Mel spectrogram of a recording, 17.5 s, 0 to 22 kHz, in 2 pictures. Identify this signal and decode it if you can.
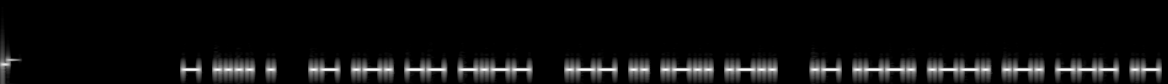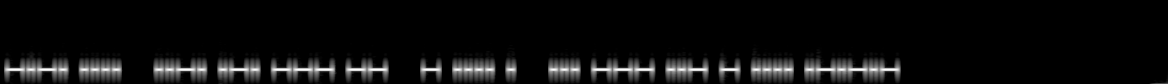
Morse code, heard as a keyed tone, about 30 wpm, 700 Hz. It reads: THE ARMY WILL APPROACH FROM THE SOUTH.
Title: Sentences from Top 1000 Words - Review Part 6 - 30wpm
